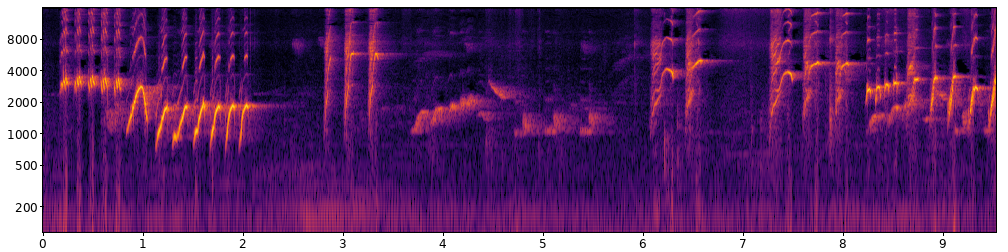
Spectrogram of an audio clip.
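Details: White-rumped shama, singing to arouse a rival's aggression, gives a fast series of rising whistles, a pause, softer warbling phrases, then renewed bursts of sharp, rapid notes.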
